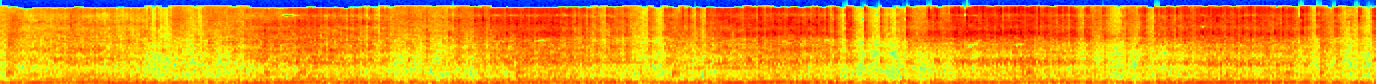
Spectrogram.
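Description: Car engine running and revving, its pitch rising and falling in repeated waves.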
